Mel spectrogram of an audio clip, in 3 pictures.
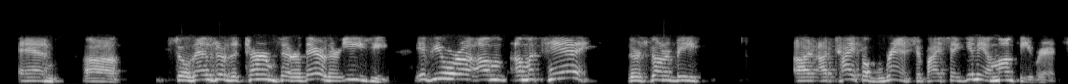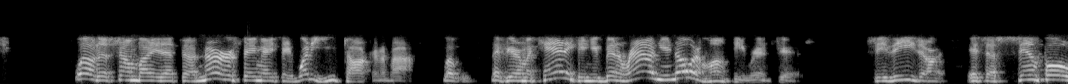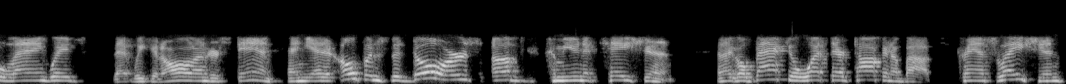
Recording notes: Call In Bible Study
